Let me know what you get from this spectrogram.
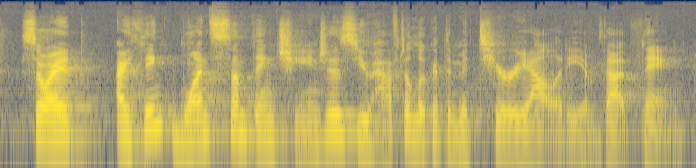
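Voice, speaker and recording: Speaking at a fairly quick pace, a woman at a medium pitch shows vocal fry and ordinary pitch variation. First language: not English (English is second written language). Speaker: compliance consultant. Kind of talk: conference Q&A. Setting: stage with audience.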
